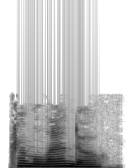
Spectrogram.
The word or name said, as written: tremolando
